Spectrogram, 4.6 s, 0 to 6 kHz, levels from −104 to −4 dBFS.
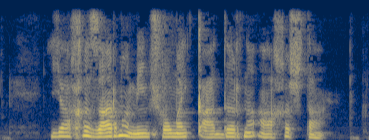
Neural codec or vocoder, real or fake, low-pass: none; real; 5.4 kHz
